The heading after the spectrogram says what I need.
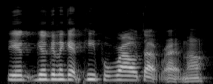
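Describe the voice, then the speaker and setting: A woman's voice: mid-range voice, fast. A woman co-hosting a podcast, teasing and playful in casual chat. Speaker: podcast co-host.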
